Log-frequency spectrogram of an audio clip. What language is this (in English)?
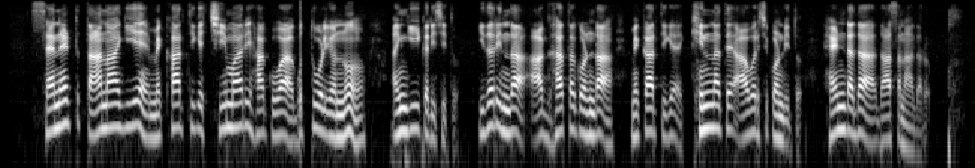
Kannada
